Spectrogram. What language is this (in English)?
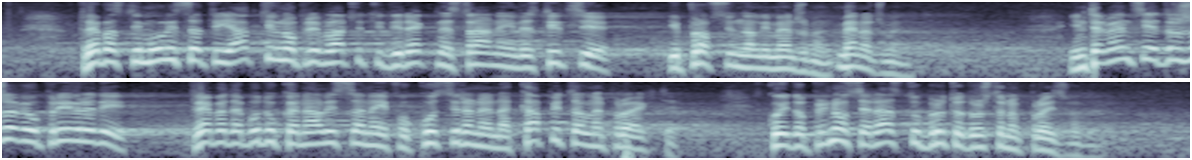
Serbian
